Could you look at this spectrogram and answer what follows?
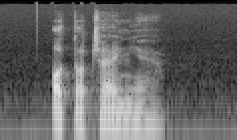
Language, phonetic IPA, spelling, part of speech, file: Polish, [ˌɔtɔˈt͡ʃɛ̃ɲɛ], otoczenie, noun, Pl-otoczenie.ogg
